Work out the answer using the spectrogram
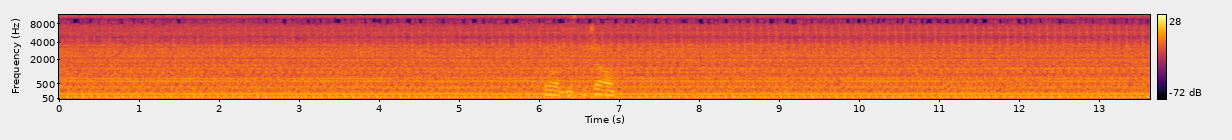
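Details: Toyota 1UR-FE V8 at steady idle with a faint irregular knock of roughly a hundred beats a minute; the knock gets more distinct as the oil thins and oil pressure is said to drop at 1/4. Cause unknown.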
